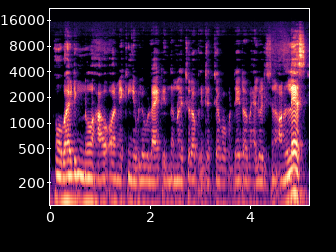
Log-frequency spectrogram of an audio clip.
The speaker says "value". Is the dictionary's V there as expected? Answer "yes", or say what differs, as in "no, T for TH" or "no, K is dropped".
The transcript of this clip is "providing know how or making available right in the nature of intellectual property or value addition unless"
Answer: no, B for V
